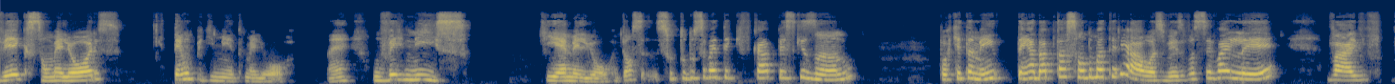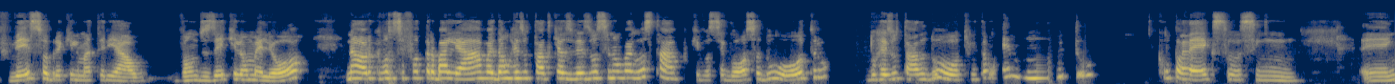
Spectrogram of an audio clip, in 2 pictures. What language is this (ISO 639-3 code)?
por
